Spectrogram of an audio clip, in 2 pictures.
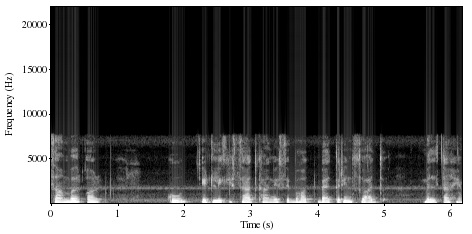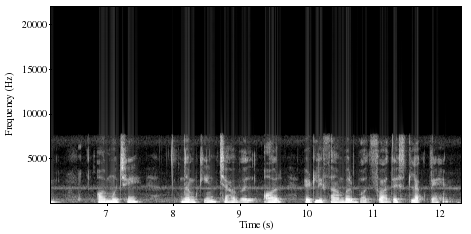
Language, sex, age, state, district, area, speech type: Hindi, male, 18-30, Rajasthan, Jodhpur, urban, spontaneous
